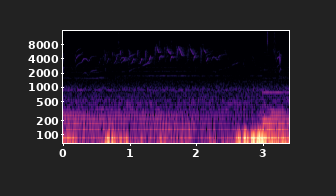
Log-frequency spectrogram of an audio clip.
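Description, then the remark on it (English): A male and a female American goldfinch, perched on low-hanging branches of a red oak by a small wetland, chirp in a quick run of bright, twittering notes over a low outdoor hum, followed by a brief rumbling thump near the end. “It's a male and female American goldfinch.”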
